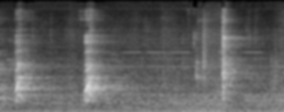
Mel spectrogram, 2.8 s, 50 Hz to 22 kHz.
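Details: Barking-like vocalisation from laryngeal spasm/dystonia in a boy with rabies after a dog bite, with orolingual dyskinesia and unresponsive to commands; he died 48 hours later.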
